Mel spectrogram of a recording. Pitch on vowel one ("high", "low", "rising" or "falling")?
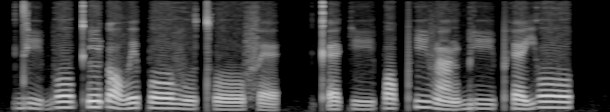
falling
